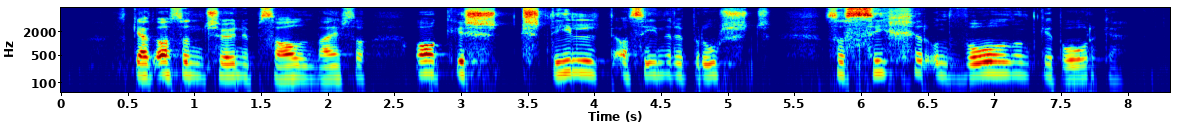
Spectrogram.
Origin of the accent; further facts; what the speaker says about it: Switzerland; Wir sind in der Schweiz aufgewachsen.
